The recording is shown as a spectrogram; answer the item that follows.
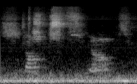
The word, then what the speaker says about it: SNOPs: SNOPs, right? CH. It's not schnapps like the brand. It is spelled very differently, but this gives us our acronym for the most common elements in any cell.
